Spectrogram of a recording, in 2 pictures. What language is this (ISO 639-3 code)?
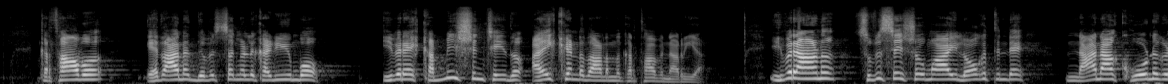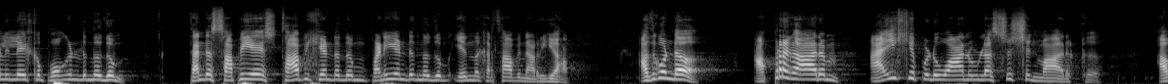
mal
